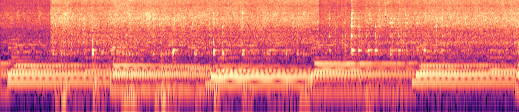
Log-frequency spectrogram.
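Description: Diced chicken sizzling in a hot nonstick pan as it is stirred with a spatula, with a few light taps. Background music of sustained chords plays under it.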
